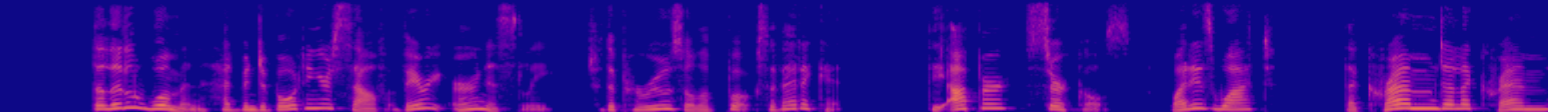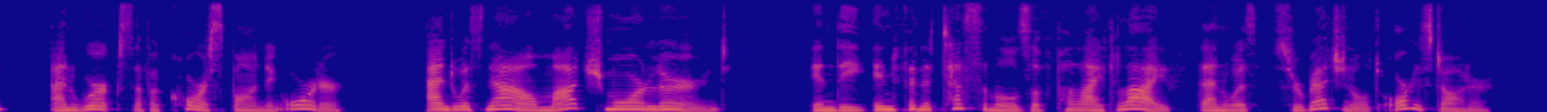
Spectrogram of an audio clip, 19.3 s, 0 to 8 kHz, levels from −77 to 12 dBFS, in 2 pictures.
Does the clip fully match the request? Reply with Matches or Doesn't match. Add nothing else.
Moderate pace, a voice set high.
Matches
